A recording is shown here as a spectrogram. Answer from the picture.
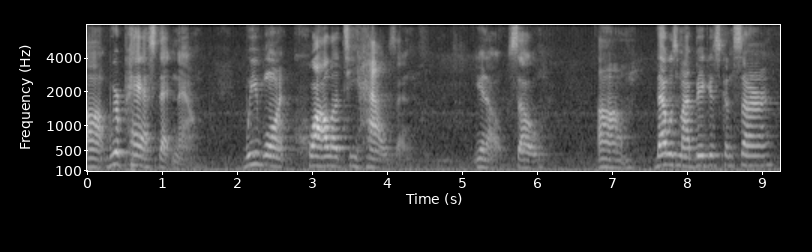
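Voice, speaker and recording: A woman with a Southern US accent, very slow pace, long and frequent pauses, and light background noise. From Louisiana. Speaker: commission board member; member of the public giving comment. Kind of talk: public meeting debate. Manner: animated. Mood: earnest, mildly frustrated. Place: hall. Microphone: podium.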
